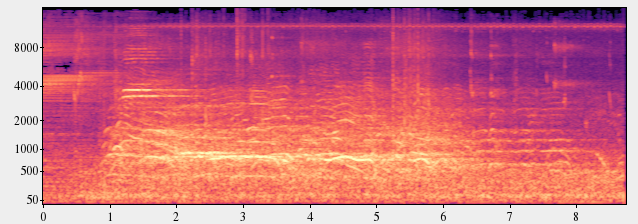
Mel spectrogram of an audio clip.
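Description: Young men shout and cheer together in a large echoing hall.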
